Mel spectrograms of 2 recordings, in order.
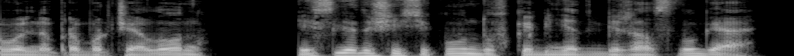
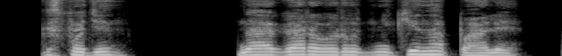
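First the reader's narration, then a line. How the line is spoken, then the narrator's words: Hesitant frightened servant. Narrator (Russian): неуверенно проговорил перепуганный слуга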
